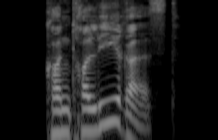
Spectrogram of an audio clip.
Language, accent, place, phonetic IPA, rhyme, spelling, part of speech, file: German, Germany, Berlin, [kɔntʁɔˈliːʁəst], -iːʁəst, kontrollierest, verb, De-kontrollierest.ogg
- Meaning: second-person singular subjunctive I of kontrollieren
